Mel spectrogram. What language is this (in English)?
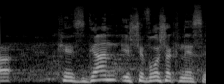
Hebrew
